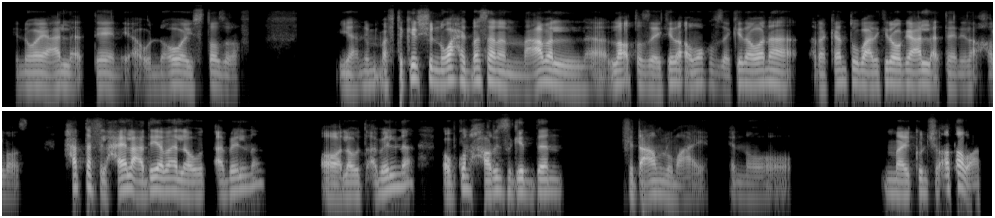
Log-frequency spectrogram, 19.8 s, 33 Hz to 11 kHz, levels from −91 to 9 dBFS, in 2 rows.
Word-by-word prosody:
إن 110 +1 -13
هو 115 0 0
يعلق 110 -1 -1
تاني 105 -3 -4
أو - - -9
إن 100 - -20
هو 115 +2 -1
يستظرف. 105 -2 -7 0.9
يعني 105 +4 -6
ما - - -5
افتكرش 165 -2 0
إن 130 -4 +1
واحد 145 -1 +4
مثلًا 120 -10 +1
عمل 115 -6 +4 0.3
لقطة 125 - +3
زي 105 -2 -2
كده 130 +6 0
أو - - -1
موقف 125 -1 -6
زي 105 - -8
كده 125 -1 -1
وأنا 125 -1 +2 0.2
ركنته، 130 +6 -3
وبعد 115 -3 +3
كده 130 +2 0
هو 120 - +5
جه 125 - +5
علّق 120 0 +3
تاني، 105 -1 -8
لأ 110 - -8
خلاص. - - -13 0.3
حتى - - +2
في - - -13
الحياة - - +6
العادية 145 +1 +5
بقى 135 0 +3
لو 110 -2 0
اتقابلنا 150 - -4 0.6
آه 100 -2 +3
لو 105 +1 0
تقابلنا، 150 - -4 0.3
هو - - +1
بيكون 155 -1 -3
حريص 130 +2 -1
جدًا 125 0 -1 0.6
في - - -10
تعامله 115 -3 0
معايا 90 -1 -9 0.3
إنه 100 -1 -15 0.9
ما 120 -2 +1
يكونش 115 0 -3
آه - - +1
طبعًا. - - +4
120 Hz, 165 wpm, -26 LUFS, 105-130 Hz, 0.9 s, الحياة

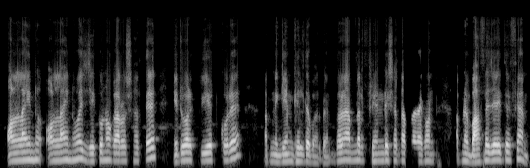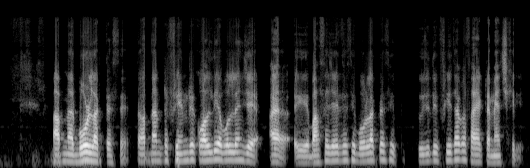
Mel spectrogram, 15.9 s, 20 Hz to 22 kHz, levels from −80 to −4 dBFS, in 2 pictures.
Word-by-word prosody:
Online 155 +3 +3 0.3
online 150 +3 +1
হয়ে 180 +1 0
যেকোনো 155 +3 -1
কারো 145 0 +3
সাথে 140 +5 -2 0.4
নেটওয়র্ক 150 +4 +1
ক্রিয়েট 150 +2 0
করে 165 +5 +2 0.5
আপনি 130 -1 -8
গেম 135 0 -1
খেলতে 135 -1 +1
পারবেন। 110 -1 -10
ধরেন 150 +3 +2
আপনার 155 0 -2
ফ্রেন্ড 140 0 -6
এর - - -5
সাথে 145 0 -5
আপনার 140 0 -3
এখন 145 +2 -3 0.4
আপনি 145 - -3
বাসে 130 +6 +3
যাইতেছেন। 155 +2 0 1.0
আপনার 130 0 +1
বোর 150 +2 +11
লাগতেছে। 125 -2 -2 0.2
তো - - -6
আপনার 145 +2 0
একটা 145 +2 -7
ফ্রেন্ডরে 145 +2 0
কল 150 0 +7
দিয়ে 165 -1 +5
বললেন 155 0 +1
যে - - +3 0.3
আ - - +7 0.4
এ - - -3 0.2
বাসে 120 +4 +1
যাইতেছি 150 +2 -2
বোর 135 - +1
লাগতেছি। 160 +1 -3 0.4
তুই 130 - -7
যদি 145 +2 -5
ফ্রি 150 - -3
থাকোস 160 -1 +1
আয় 130 - +4
একটা 120 0 -1
ম্যাচ 115 0 -1
খেলি - - -13
145 Hz, 180 wpm, -23 LUFS, 135-155 Hz, 1.0 s, বোর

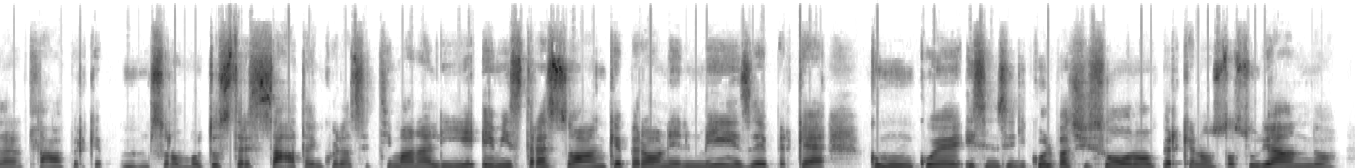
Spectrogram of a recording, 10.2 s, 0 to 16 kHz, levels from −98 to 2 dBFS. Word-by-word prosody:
realtà, 165 -1 -5
perché, - - -12
mhmm, 180 -1 -15
sono 175 0 0
molto 175 +5 -6
stressata 190 -1 +4
in 170 - -9
quella 175 0 -8
settimana 170 -1 -3
lì 175 +5 -4
e 215 - -2
mi 240 +2 -2
stresso 275 0 +6
anche 225 +5 +2
però 205 0 0
nel 185 -2 -6
mese, 180 -4 -1
perché 175 -4 -2 0.3
comunque 220 +2 -1
i 195 - -4
sensi 190 +1 -1
di 175 -1 -13
colpa 200 +3 -1
ci 205 -3 -4
sono, 175 -5 +1
perché 185 +1 -3
non 180 0 -5
sto 170 +1 -1
studiando. 165 -3 0
185 Hz, 170 wpm, -24 LUFS, 170-210 Hz, 0.3 s, stresso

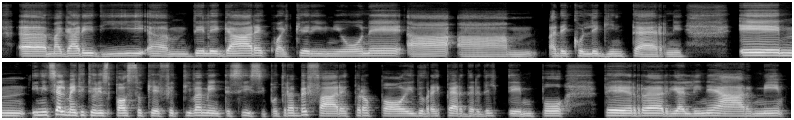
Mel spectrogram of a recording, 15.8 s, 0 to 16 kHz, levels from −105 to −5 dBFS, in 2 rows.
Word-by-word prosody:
ehm, 145 -1 +5
magari 155 +3 +1
di, 150 +4 -3
ehm, 140 -1 -5
delegare 155 +2 +1
qualche 140 +1 -5
riunione 145 +2 -3
a 140 +1 -3
a 120 -2 -6
mhmm, 115 -3 -11
a - - -5
dei 150 0 -2
colleghi 145 -3 -3
interni: 125 -3 -4 0.5
ehm, 180 -3 +5
inizialmente 200 -1 +4
ti 185 - -2
ho - - +3
risposto 165 0 +1
che 160 - -2
effettivamente, 165 0 -2
sì, 165 +2 -5
si 155 - -7
potrebbe 170 +6 -3
fare, 155 -6 +1
però 170 +1 -5
poi 150 -1 +1
dovrei 150 -1 -5
perdere 150 -3 -2
del 160 +1 -10
tempo 150 +1 -2 0.4
per 170 -2 +5
riallinearmi 155 -1 +1
155 Hz, 125 wpm, -21 LUFS, 145-165 Hz, 0.5 s, ehm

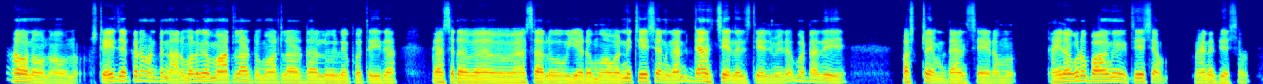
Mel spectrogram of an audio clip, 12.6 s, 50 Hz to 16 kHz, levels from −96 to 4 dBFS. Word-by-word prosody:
అవునవును. 145 -6 +3
అవును. 125 -1 -6 0.2
స్టేజ్ 165 +5 +3
ఎక్కడం 205 +4 -1
అంటే 180 +2 -3
నార్మల్‌గా 160 +6 +2
మాట్లాడుతూ 155 0 +1
మాట్లాడడాలు, 145 -1 -1
లేకపోతే 140 0 -3
ఇగ, 140 - -1 0.5
వేసట 145 +1 +1
వే 140 - +4 0.3
వేషాలు 140 +1 +1 0.2
ఇయ్యడము 140 0 +1
అవన్నీ 140 +4 +1
చేశాను. 155 -1 +2
కానీ 165 +7 +1
డ్యాన్స్ 175 -4 +4
చేయలేదు 140 -4 +2
స్టేజ్ 135 -2 -2
మీద. 130 - -4
బట్ 185 -3 -3
అది 155 -1 0 0.7
ఫస్ట్ 150 - -1
టైమ్ 140 -4 0
డ్యాన్స్ 140 -2 -1
చేయడము. 125 -1 -3 0.4
అయినా 160 +3 +4
కూడా 210 +1 +2
బాగానే 170 +1 +3 0.2
చేశాం. 155 -2 +1 0.3
మేనేజ్ 145 -1 -2
చేశాం. 125 - -9
145 Hz, 155 wpm, -23 LUFS, 140-160 Hz, 0.7 s, వే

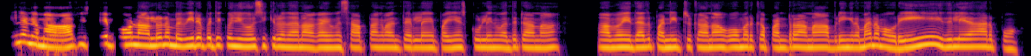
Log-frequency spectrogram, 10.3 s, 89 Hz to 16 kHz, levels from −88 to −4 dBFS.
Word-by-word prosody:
இல்லங்க. 315 -5 +2
நா 210 - +7 0.2
ஆபீஸ்க்கே 260 +4 -2
போனாலும் 250 -1 +4
நம்ம 245 -3 +3
வீடப் 240 0 +2
பத்தி 240 0 0
கொஞ்சம் 230 -2 +2
யோசிக்கிறோம் 220 -1 -1
தானே? 205 0 0
ஆஹா 200 +1 -1
இவுங்க 200 0 -2
சாப்பிட்டாங்களான்னு 200 0 -3
தெரியல, 200 0 -2
என் 190 - -11
பையன் 195 +1 -2
ஸ்கூல 205 +1 -4
இருந்து 200 0 -2
வந்துட்டானா? 195 0 -2 0.6
அவன் 200 +1 +2
ஏதாவது 205 +1 0
பண்ணிட்டு 200 0 -1
இருக்கானா? 200 0 -1
ஹோம்வொர்க்க 205 0 -2
பண்றானா? 200 0 0
அப்டிங்கிற 200 +1 -2
மாரி 235 +2 +1
நம்ம 215 -3 -1
ஒரே 185 +2 +2 0.3
இதுல 215 +1 0
தான் 220 - +1
இருப்போம். 185 -4 -8
205 Hz, 185 wpm, -22 LUFS, 200-225 Hz, 0.6 s, நா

